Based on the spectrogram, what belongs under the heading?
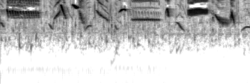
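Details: Small birds singing, used as a training track for a white-rumped shama; high buzzy trills, thin sustained whistles and quick slurred chirps overlap, with a rolling rattle at the start.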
